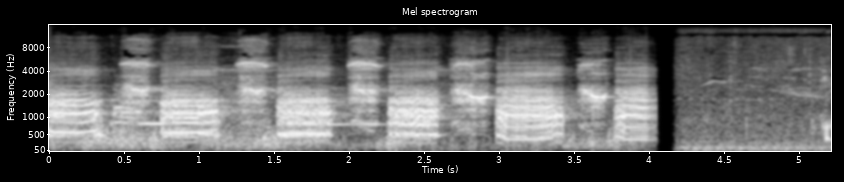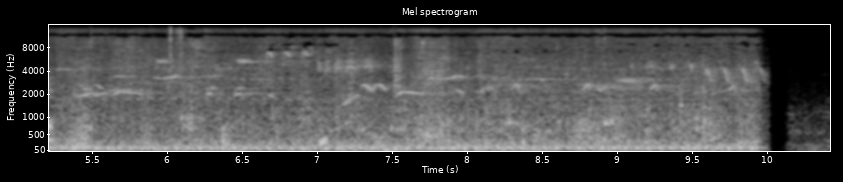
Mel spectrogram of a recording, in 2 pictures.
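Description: A donkey braying: a run of loud, rapid hee-haw calls that stops about four seconds in. After it comes a much quieter steady low hum with faint chirps over it, lasting about six seconds.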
